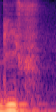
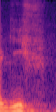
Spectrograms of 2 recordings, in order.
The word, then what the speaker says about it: GIF: Je ne sais pas pourquoi on le prononce GIF. Oui, c'est parce qu'en américain, le G se prononce J. Ça doit être pour ça. Sinon, ça vient de graphique interchange format. Donc, c'est bien un G.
